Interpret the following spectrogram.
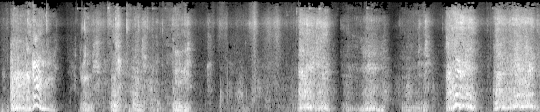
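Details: Jack Russell Terrier attacking a Doberman for lying on its bed indoors; bursts of harsh snarling growls and snapping, several loud aggressive outbursts separated by short pauses in a small room.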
